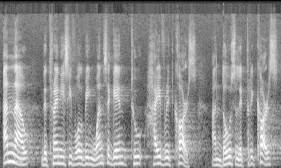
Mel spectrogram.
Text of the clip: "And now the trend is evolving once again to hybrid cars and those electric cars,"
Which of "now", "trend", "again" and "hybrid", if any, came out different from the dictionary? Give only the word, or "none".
trend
